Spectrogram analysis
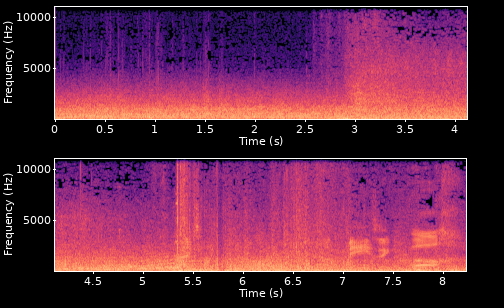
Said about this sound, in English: You know, yesterday I got the alert that said there was a large explosion in Beirut, and I was like, whatever.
